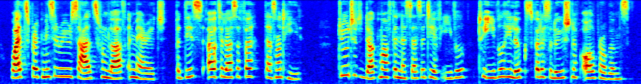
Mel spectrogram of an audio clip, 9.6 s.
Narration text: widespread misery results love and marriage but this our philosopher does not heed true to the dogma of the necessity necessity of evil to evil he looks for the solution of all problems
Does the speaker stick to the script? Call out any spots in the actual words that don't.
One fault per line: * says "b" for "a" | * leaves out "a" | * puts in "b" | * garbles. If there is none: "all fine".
* puts in "from"
* leaves out "necessity"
